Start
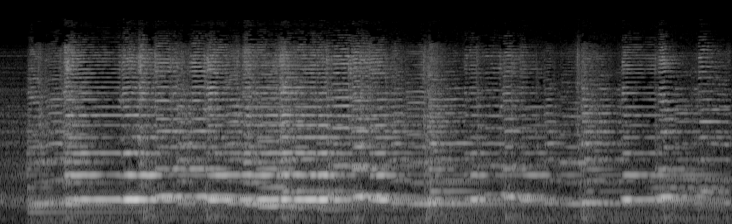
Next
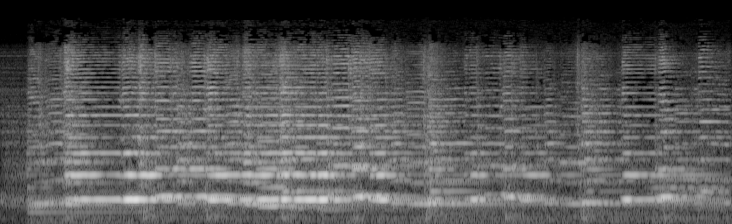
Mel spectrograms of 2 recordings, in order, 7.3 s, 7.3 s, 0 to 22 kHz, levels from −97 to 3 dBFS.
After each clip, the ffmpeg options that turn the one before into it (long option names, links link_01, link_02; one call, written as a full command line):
ffmpeg -i in.wav -af "adynamicequalizer=threshold=0.00708:dfrequency=990:dqfactor=0.95:tfrequency=990:tqfactor=0.95:attack=5:release=100:ratio=0.375:range=2.5:mode=boostabove:tftype=bell,volume=7dB" out.wav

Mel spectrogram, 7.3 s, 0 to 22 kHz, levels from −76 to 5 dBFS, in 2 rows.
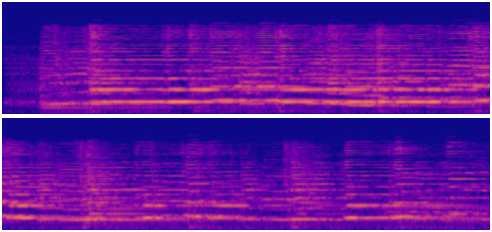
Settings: ffmpeg -i in.wav -af "acompressor=threshold=-20dB:ratio=3" out.wav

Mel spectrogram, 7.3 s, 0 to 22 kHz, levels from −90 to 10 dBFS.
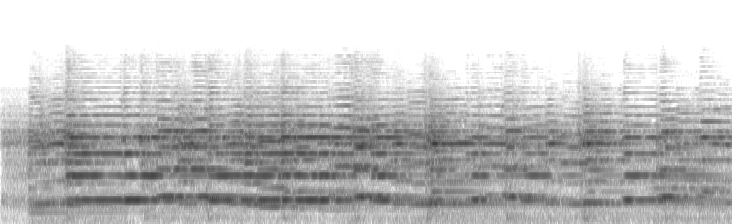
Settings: ffmpeg -i in.wav -af "lowpass=frequency=1700:width_type=q:width=8" out.wav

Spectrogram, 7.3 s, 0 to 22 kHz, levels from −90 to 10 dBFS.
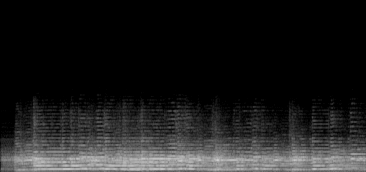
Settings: ffmpeg -i in.wav -af "aecho=1:1:173|346|519|692|865|1038:0.211|0.127|0.0761|0.0457|0.0274|0.0164,volume=4.5dB" out.wav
